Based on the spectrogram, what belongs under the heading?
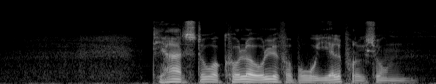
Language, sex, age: Danish, male, 45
